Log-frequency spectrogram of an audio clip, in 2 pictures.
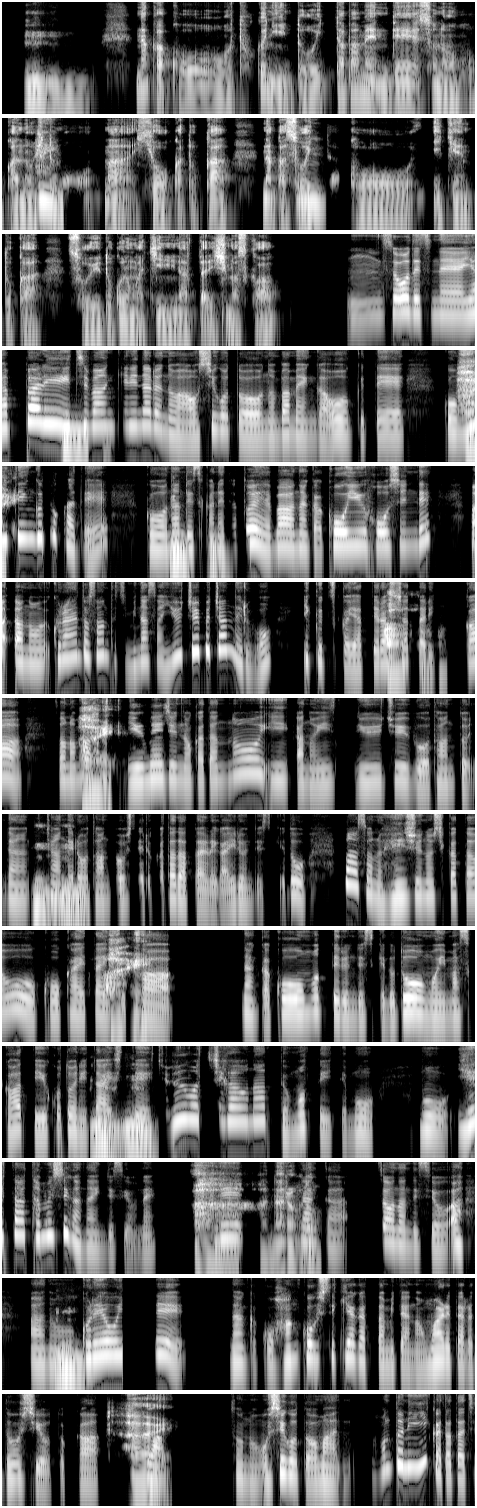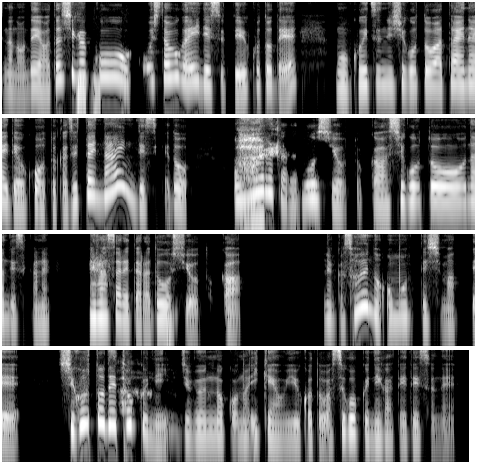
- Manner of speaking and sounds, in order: none
- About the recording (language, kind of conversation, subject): Japanese, advice, 他人の評価が気になって自分の考えを言えないとき、どうすればいいですか？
